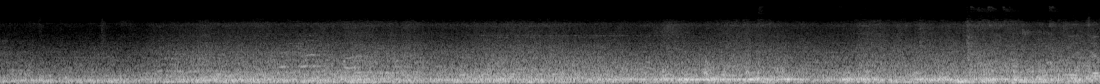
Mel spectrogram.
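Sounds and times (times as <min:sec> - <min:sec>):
train wheels on track: 0:00.0 - 0:11.0.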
